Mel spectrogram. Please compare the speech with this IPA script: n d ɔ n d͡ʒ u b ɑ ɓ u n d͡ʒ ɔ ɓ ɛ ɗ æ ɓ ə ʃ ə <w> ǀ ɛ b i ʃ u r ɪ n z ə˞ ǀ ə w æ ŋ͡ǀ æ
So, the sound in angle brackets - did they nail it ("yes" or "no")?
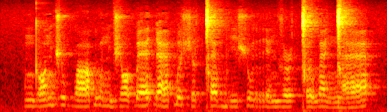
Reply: no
